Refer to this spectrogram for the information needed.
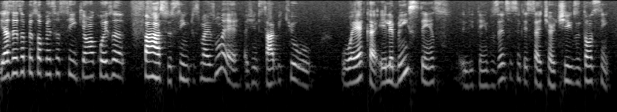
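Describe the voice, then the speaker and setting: At a fairly quick pace, a woman speaks in an unremarkable speaking voice at medium pitch, her intonation lively. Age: 20s. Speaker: council candidate. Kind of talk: radio interview.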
